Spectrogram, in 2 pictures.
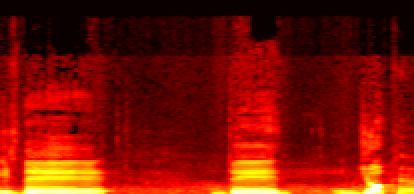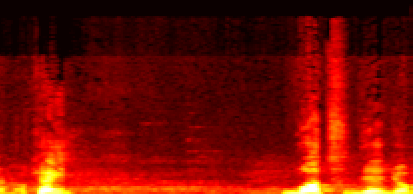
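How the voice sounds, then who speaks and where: Speaking at a very slow pace with long, frequent pauses, a man with a Spanish accent uses a high pitch and very wide pitch swings. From southern Spain. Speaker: magician. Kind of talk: stage magic performance. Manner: halting, hesitant.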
